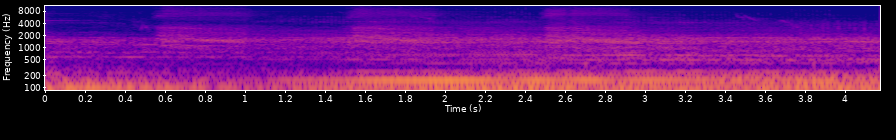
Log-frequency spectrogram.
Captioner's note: birds caw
